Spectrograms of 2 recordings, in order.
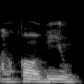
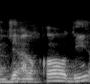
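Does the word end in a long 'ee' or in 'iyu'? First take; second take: iyu; ee. First: The word ends with an added 'yu' syllable. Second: The word ends on a long 'ee' sound. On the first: "Al qadiyu berat sakil" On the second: "lebih ringan mana?"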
